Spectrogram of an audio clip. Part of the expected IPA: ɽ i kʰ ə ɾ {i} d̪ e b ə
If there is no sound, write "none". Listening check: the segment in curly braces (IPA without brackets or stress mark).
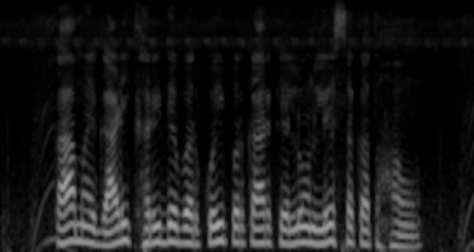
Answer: i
